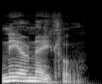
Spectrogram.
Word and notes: neonatal: British English

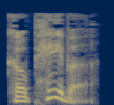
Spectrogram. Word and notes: copaiba: British English

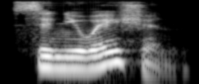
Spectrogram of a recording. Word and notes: sinuation: British English

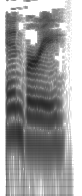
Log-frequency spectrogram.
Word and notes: anbury: British English

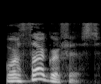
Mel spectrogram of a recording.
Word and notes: orthographist: British English

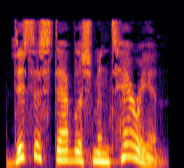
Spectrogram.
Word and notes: disestablishmentarian: British English

